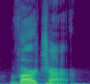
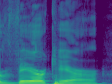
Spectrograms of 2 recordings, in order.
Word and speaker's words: varchar: now let's talk about varchar' or ver care depending on your dialect I say varchar' but some people say ver care that's fine rhymes with Care Bear right so here what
